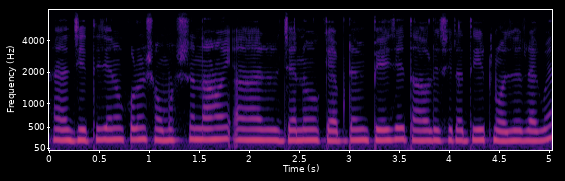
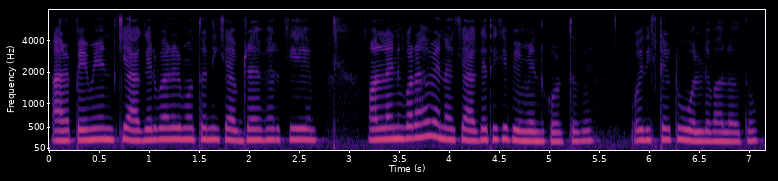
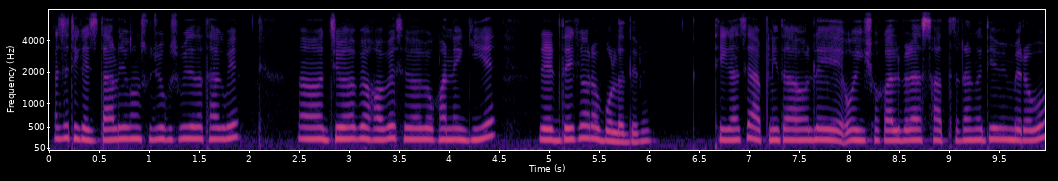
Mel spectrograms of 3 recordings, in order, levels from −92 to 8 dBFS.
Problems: none marked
